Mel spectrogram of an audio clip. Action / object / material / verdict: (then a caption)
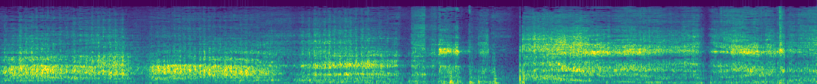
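scrape / cardboard box / cardboard / none. Long nails and fingertips rub and scratch the lid and side of a medium, flat, kraft-brown cardboard box with a thumb notch, hollow and closed. The result is steady, dry scratching in long strokes broken by brief pauses, with a hollow papery rasp. Later strokes sound brighter, with a thin whistling edge.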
